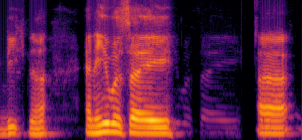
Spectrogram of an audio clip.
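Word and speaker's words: Buechner: And this fell here is a guy called Frederick Bner although it's spelled Bner but uh Fred Frederick Bnner and he was a uh quite a amazing storyteller and and sermon giver.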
